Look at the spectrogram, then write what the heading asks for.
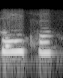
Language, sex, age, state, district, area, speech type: Hindi, female, 45-60, Uttar Pradesh, Ayodhya, rural, conversation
